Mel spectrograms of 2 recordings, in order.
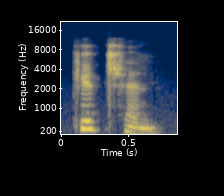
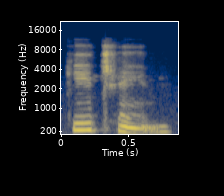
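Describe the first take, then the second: First: The first vowel is a short i sound. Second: The first vowel is a long ee sound. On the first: The speaker calls it right. "the correct sound" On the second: The speaker calls it wrong. "I often hear some people say keychain"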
